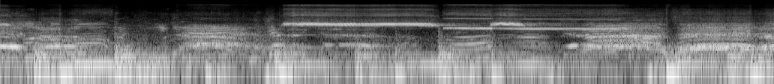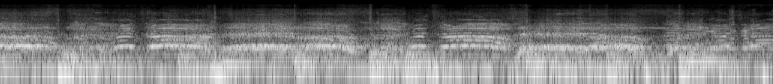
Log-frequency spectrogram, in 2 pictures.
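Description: Dozens of chousa drum-float bearers shouting rhythmic chants in unison, many voices rising and falling together. About two seconds in a shrill steady tone is held for about a second, likely a whistle.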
